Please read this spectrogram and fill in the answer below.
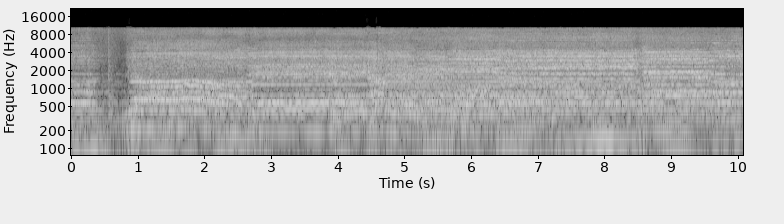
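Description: Bulgarian folk song: voices singing over instrumental accompaniment with steady low bass notes, after a brief dip about half a second in.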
